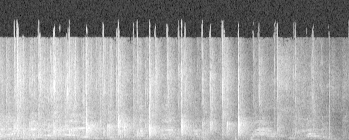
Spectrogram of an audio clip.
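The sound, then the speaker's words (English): A round of applause from a group, with dense, uneven clapping that runs steadily for several seconds while voices talk over it. “I think a round of applause is due.”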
